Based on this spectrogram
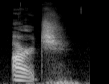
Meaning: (noun) 1. An inverted U shape 2. An arch-shaped arrangement of trapezoidal stones, designed to redistribute downward force outward 3. An architectural element having the shape of an arch
- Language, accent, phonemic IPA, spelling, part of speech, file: English, US, /ɑɹt͡ʃ/, arch, noun / verb / adjective, En-us-arch.ogg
